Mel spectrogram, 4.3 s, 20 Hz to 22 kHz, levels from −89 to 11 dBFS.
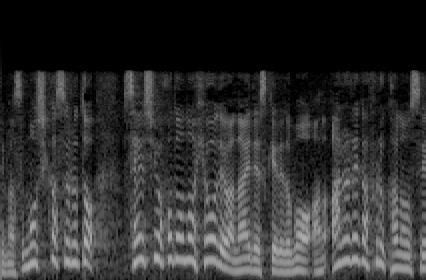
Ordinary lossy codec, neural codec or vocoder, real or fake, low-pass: none; none; real; none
